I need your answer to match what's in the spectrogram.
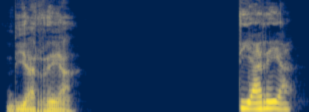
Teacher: There's a double R sound in there, and you really have to roll those R's.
